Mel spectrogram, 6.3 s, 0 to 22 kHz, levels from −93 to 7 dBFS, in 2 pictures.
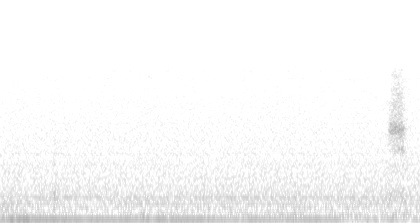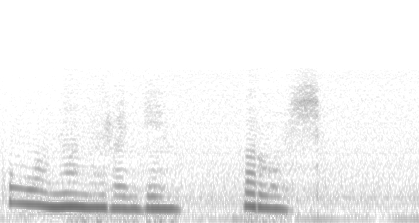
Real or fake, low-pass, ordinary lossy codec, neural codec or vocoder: fake; 7.2 kHz; Opus, 32 kbps; autoencoder, 48 kHz, 32 numbers a frame, DAC-VAE, trained on Japanese speech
